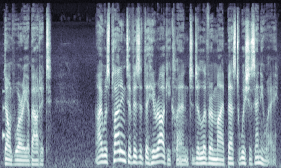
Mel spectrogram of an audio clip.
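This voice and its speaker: A man playing a composed, shrewd young noble commissioner in a video game, speaking in a formal, polite, measured way. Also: mid-range voice, animated, lightly acted. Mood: calm, thoughtful.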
